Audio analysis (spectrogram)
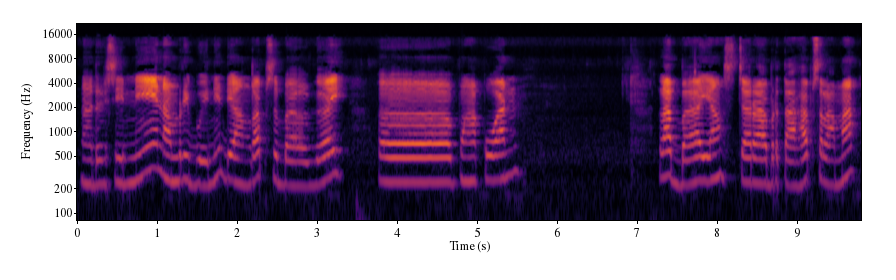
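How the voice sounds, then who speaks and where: A young adult woman giving an explanatory class presentation as a student, with a halting, hesitant delivery. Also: a little high, fairly even intonation, a bit bright, clear, resonant tone, muffled recording.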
